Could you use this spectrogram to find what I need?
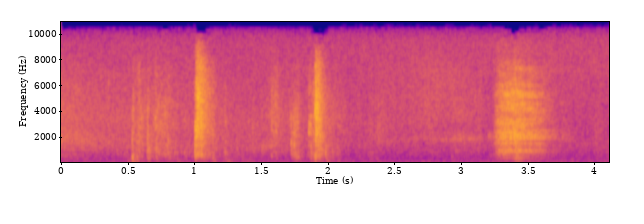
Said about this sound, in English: All the drawers stick.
